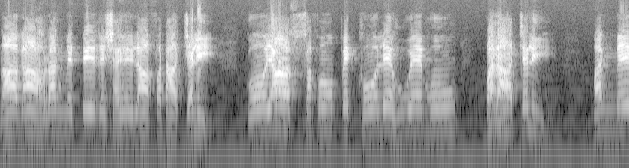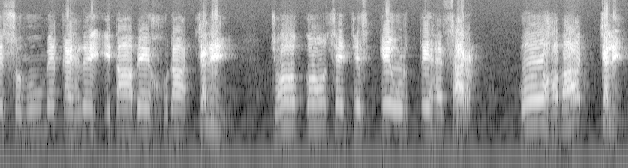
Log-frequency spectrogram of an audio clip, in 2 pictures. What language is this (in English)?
Hindi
